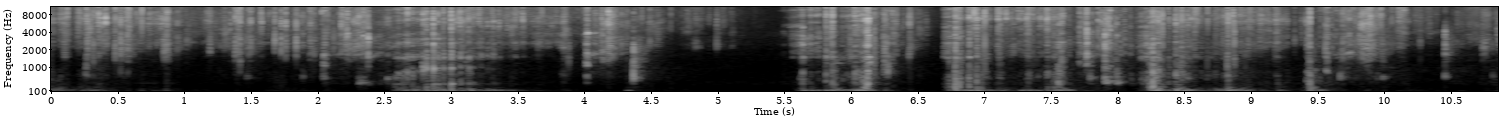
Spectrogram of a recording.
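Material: Soap.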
